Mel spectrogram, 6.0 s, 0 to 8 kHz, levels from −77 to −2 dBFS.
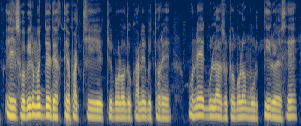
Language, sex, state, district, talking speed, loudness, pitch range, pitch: Bengali, male, Assam, Hailakandi, 140 wpm, -16 LUFS, 135-155 Hz, 145 Hz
